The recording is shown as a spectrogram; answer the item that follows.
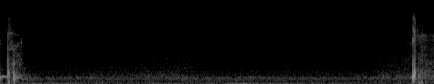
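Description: Near silence: quiet room tone with a faint steady hum, after the last word of speech trails off at the very start.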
